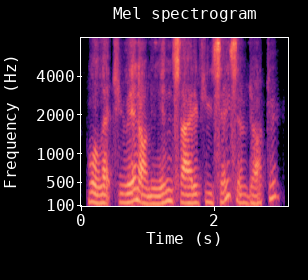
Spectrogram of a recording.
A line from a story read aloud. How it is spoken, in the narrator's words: he laughed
